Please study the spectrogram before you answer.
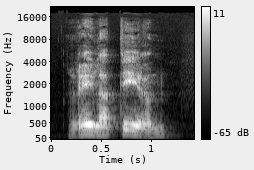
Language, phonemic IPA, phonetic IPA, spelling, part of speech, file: Dutch, /reːlaːˈteːrə(n)/, [relaˈtɪːrə(n)], relateren, verb, Nl-relateren.ogg
- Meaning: to relate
